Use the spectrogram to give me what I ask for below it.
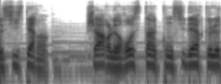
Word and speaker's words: Sisteroun: En provençal, occitan, on écrit Sisteroun et prononce Sisterin.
